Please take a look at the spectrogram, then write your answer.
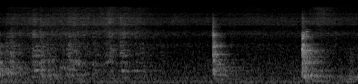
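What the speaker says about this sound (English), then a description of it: "Let's flip this fish over." Fish flipped over on an outdoor barbecue grill, with a steady sizzle throughout and two sharp, close clacks of the flip about a second apart.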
